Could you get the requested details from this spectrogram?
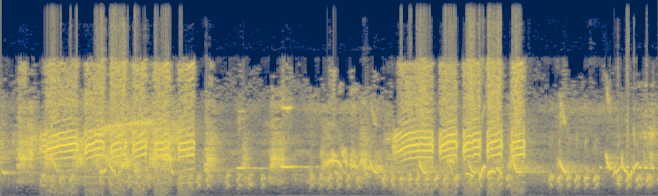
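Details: Green leafbird 'ribut' call used to draw in birds: two loud waves of dense chirping and squeaky trills separated by a quieter moment, with short clear whistles.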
